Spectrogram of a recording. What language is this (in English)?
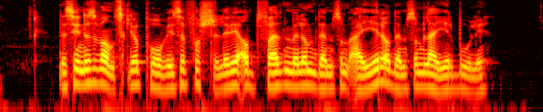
Norwegian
